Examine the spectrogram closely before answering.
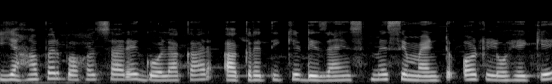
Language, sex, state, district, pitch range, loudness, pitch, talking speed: Hindi, female, Odisha, Nuapada, 200-230 Hz, -19 LUFS, 220 Hz, 140 wpm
